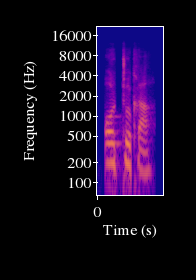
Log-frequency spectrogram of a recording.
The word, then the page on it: autocar: Indian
